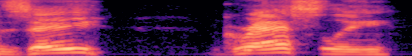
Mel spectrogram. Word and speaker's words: Zay Grastley: let's get right down to it we got Z Grassley in the building and if I messed up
